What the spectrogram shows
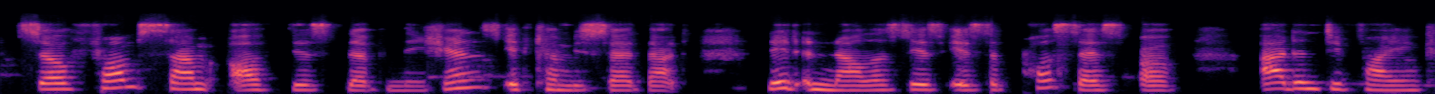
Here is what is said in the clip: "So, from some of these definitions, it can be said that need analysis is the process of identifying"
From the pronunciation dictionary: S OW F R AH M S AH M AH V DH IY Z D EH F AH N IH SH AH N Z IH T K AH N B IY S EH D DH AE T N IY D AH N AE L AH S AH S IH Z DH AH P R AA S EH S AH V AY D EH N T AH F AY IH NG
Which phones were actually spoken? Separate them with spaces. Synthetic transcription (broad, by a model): S OW F R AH M S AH M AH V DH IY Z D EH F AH N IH SH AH N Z IH T K AH N B IY S EH D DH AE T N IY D AH N AE L AH S AH S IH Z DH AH P R AA S EH S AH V AY D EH N T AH F AY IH NG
